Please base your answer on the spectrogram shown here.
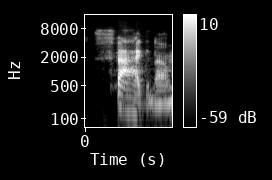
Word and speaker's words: sphagnum: are in the genus sphagnum sphagnum is how you say that um don't this has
